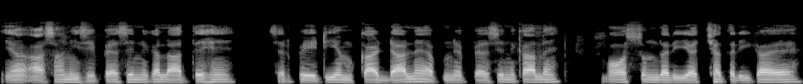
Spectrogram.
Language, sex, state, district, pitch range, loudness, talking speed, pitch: Hindi, male, Uttar Pradesh, Etah, 105-115 Hz, -17 LUFS, 150 wpm, 110 Hz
